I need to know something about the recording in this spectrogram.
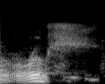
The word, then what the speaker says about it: Rush: it's pronouncing roosh.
